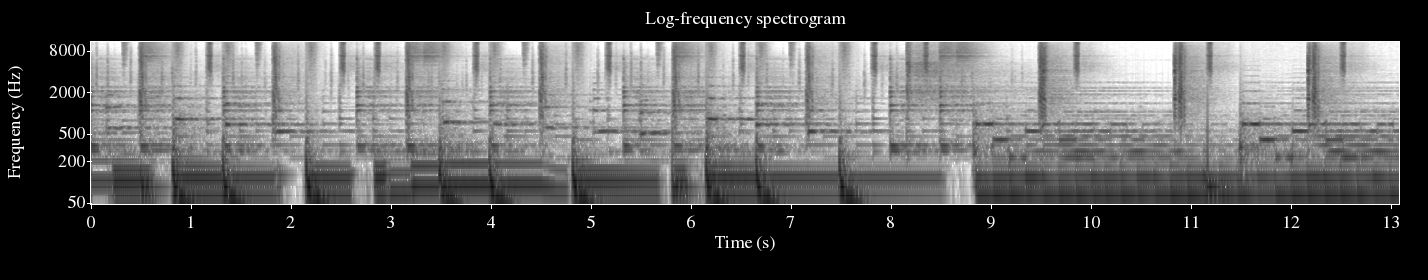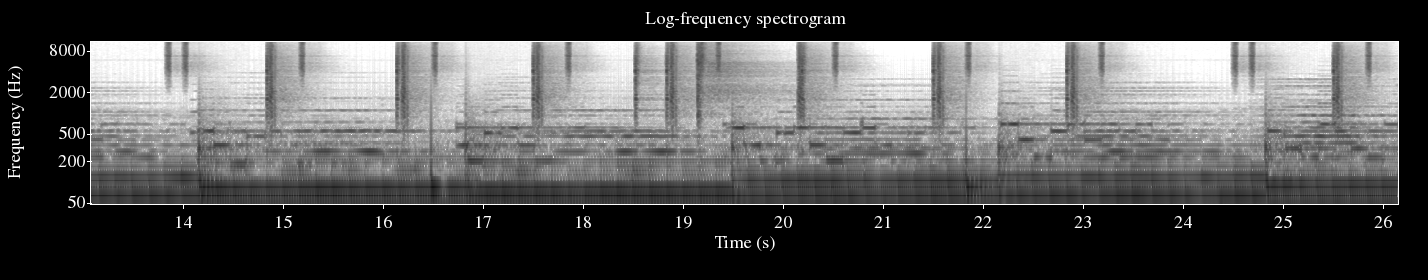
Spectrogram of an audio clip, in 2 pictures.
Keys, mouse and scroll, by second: 7.7 scroll down 4, 7.9-8.7 scroll up 2, 8.7 Tab, 9.0 scroll down 1, 9.3 scroll up 1, 10.0 n, 10.5 scroll down 2, 10.8-11.8 middle drag, 11.8 click, 12.3 Tab, 13.4 click, 13.7 scroll up 1, 13.8 scroll down 2, 14.0 Tab, 14.2 scroll up 1, 14.4 Tab, 14.5 right click, 15.5 Tab, 15.7 scroll up 1, 16.0-16.3 scroll down 3, 16.3 click, 17.0-17.4 scroll down 1, 17.4 g, 18.1 alt+click, 18.8 g, 19.4 click, 19.7 alt+click, 20.2 g, 20.9 alt+click, 21.5 g, 22.2 scroll down 1, 22.5 alt+click, 23.1 g, 23.7 alt+click, 24.3 g, 25.1 alt+click, 25.5 g.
